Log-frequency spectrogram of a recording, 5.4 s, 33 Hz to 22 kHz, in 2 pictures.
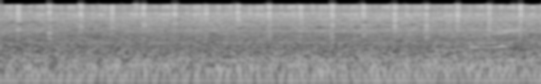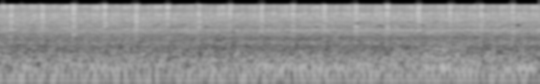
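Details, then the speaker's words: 2005 Chevy Express 3500 with the 6.0 L engine on a cold start, before the bracket fix: a rapid puffing tick over the idle that keeps time with the firing, from an exhaust manifold leak. "going to do a cold start so you can hear the leak you can hear the uh leak and uh my leak"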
